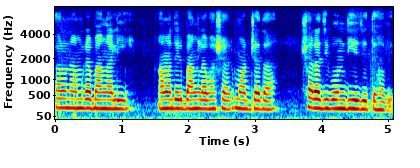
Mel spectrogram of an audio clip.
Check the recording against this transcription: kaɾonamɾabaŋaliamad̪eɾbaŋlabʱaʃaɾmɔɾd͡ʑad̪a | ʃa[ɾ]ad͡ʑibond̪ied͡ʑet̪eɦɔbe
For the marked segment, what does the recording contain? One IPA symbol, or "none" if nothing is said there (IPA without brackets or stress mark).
ɾ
